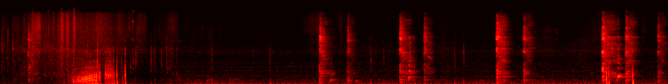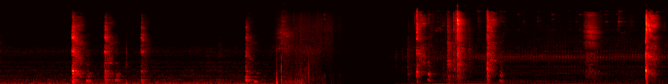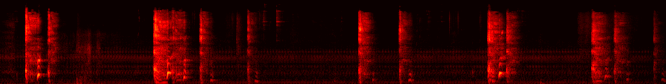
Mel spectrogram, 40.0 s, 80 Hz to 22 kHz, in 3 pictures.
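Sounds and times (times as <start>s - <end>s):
steady low hum: 0.0s - 19.7s, 21.2s - 40.0s
girl coughing: 6.4s - 7.2s, 8.0s - 8.7s, 9.9s - 10.7s, 12.0s - 13.3s, 21.7s - 22.1s, 23.1s - 23.4s, 26.2s - 26.6s, 27.2s - 27.9s, 29.8s - 32.0s, 33.9s - 35.0s, 36.5s - 37.1s, 38.6s - 40.0s.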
